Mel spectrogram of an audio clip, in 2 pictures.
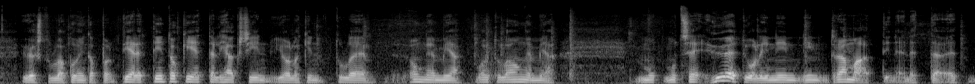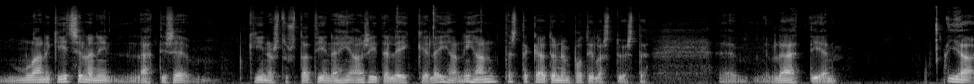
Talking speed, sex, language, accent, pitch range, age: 110 wpm, male, Finnish, native, 95-110 Hz, 50-69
